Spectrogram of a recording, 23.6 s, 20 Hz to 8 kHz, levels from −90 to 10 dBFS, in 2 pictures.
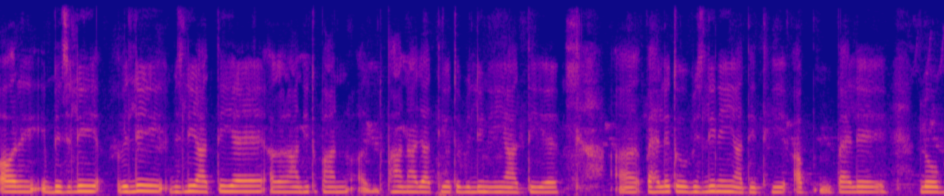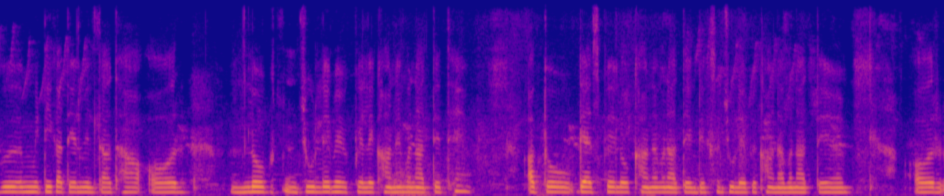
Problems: constant background noise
